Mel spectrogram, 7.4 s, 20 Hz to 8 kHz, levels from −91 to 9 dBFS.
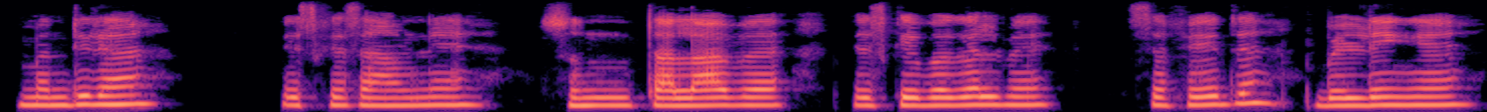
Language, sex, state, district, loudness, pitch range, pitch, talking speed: Hindi, female, Uttar Pradesh, Gorakhpur, -17 LUFS, 205-225 Hz, 215 Hz, 105 wpm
